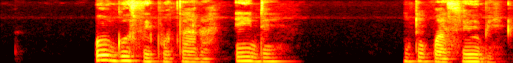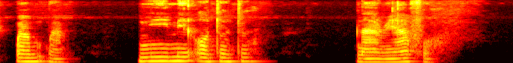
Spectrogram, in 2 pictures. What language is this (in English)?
Igbo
